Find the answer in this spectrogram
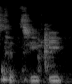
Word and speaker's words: tzatziki: For the chicken gyros, it says instead of Satsuki, Tzatziki, however you pronounce it, I think it's Tzatziki.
